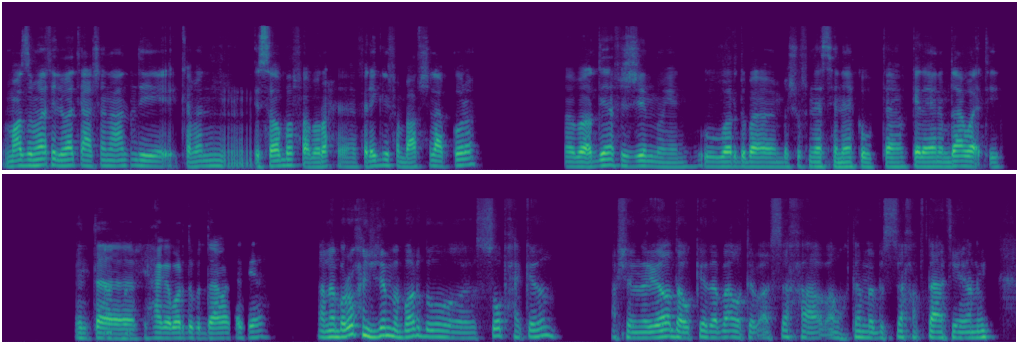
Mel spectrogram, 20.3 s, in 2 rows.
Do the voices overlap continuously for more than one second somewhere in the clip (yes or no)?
no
